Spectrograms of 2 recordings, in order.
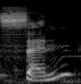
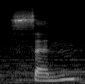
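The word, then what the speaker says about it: Seine: At the Sen is how you said it's pronounced, or something? Something like that.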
